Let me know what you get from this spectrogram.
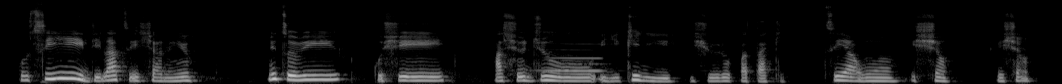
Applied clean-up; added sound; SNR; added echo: neural mask model DeepFilterNet 3.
